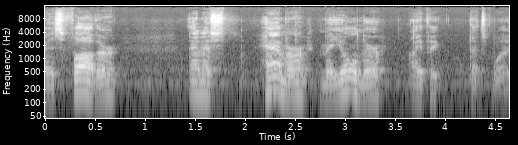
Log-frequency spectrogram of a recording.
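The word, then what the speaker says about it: Mjölnir: And his recklessness got him kicked out of Asgard by his father, and his hammer, Mjolnir, I think that's what it's pronounced, has been banished to Earth as well.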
